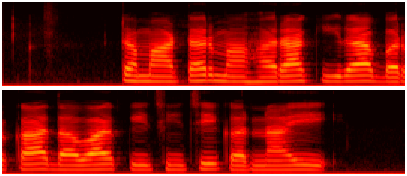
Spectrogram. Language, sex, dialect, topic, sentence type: Chhattisgarhi, female, Eastern, agriculture, question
